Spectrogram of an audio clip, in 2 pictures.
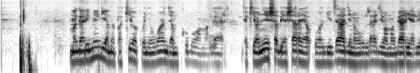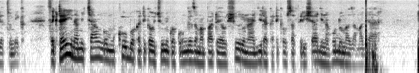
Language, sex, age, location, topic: Swahili, male, 25-35, Nakuru, finance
